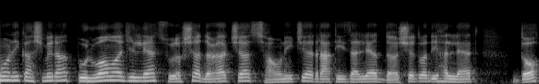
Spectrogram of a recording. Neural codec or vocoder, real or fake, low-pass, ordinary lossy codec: codec, 16 kHz, about 1 kbps, DyCAST, with the encoder's durations; fake; none; none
